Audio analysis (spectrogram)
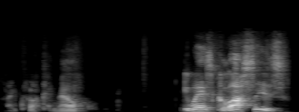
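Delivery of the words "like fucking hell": breathless whispered curse; exasperated whisper; whispered exasperation. Real, not acted. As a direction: whisper it in disbelief. Exasperated aside.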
